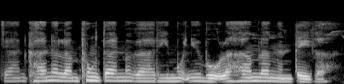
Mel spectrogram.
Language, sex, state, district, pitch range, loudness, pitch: Wancho, male, Arunachal Pradesh, Longding, 145-160 Hz, -15 LUFS, 155 Hz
